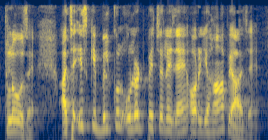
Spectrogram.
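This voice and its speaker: A man's voice: high-pitched, big pitch swings. Man lecturing on phonetics, lo-fi sound. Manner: explanatory, asks and answers his own questions, demonstrates sounds slowly. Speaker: linguistics lecturer. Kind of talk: explaining a textbook chapter in a recorded lecture. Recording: dull lo-fi lecture recording.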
